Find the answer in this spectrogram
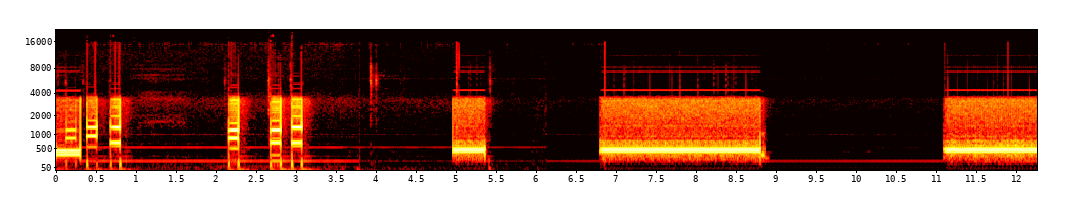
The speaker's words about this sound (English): Call the phone. Calling burner phone.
